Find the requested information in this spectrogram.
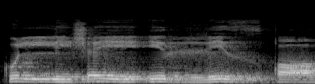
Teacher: ഷൈഇൻ എന്നതിലെ തൻവീനിനെ പൂർണ്ണമായും റായിലേക്ക് ലയിപ്പിച്ച് മണിക്കാതെ ഉച്ചരിക്കുക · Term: ഇദ്ഗാം ബിഗൈരി ഗുന്ന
